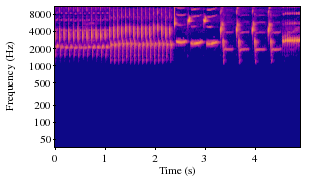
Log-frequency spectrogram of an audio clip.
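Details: Spanish timbrado canary song: a steady pulsing low roll, a brighter rolling trill, then spaced short notes separated by brief pauses, ending on a sustained trill.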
